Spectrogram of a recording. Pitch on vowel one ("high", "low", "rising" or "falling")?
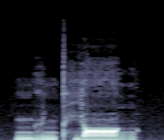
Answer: high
